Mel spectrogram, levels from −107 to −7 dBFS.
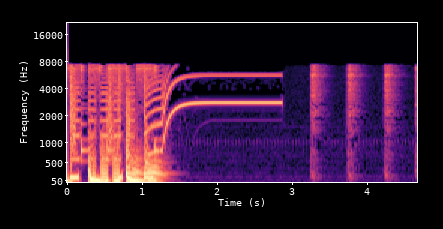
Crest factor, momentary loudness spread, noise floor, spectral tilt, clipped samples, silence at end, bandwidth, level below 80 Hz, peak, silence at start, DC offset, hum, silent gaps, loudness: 16 dB; 22 LU; -39 dBFS; -4.5 dB/octave; under 0.1%; 0 s; 7.8 kHz; -20 dBFS; 0 dBFS; 0 s; under 0.1%; 50 Hz at -40 dBFS; none; -16 LUFS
